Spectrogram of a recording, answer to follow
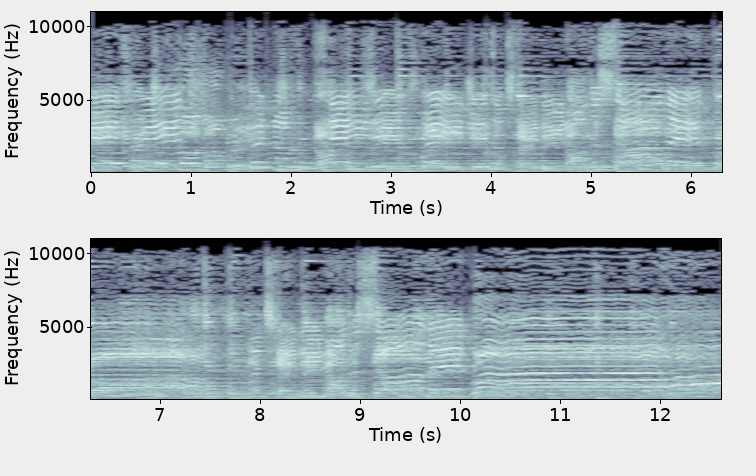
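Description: Bluegrass band playing live on banjo, fiddle, acoustic guitar and upright bass with keyboard, a wavering melody line on top and a held chord near the end.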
